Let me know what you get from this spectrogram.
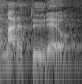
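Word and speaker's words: μαρτυρέω: La Y se pronuncia como la I francesa, que es una combinación entre la I y la U. Por eso se pronuncia martireo. Martireo.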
